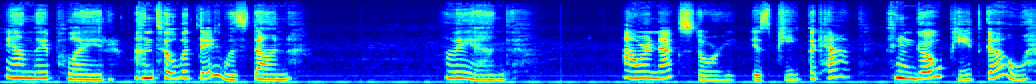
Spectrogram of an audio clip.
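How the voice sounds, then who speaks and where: A woman storyteller reading a children's picture book at bedtime, slowly and simply, as a mama to young listeners. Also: high-pitched, a little mellow, no echo. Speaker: storyteller host.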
